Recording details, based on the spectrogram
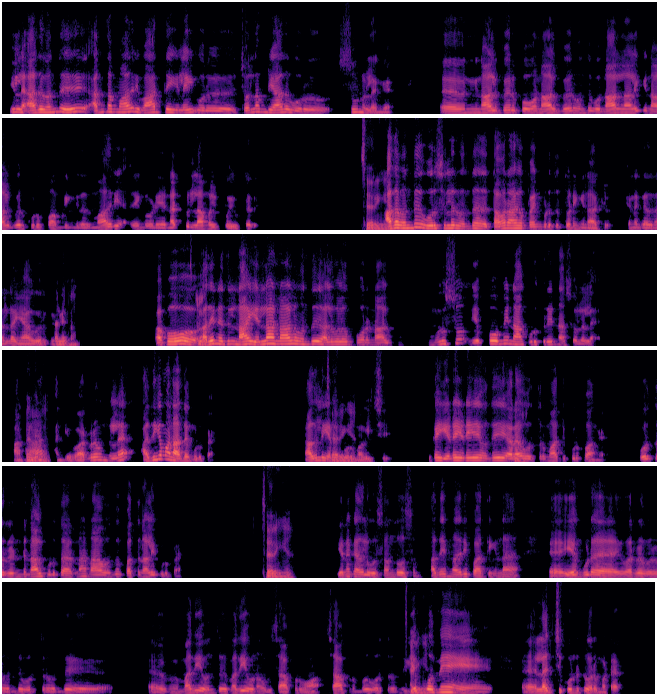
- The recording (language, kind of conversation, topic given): Tamil, podcast, இதைச் செய்வதால் உங்களுக்கு என்ன மகிழ்ச்சி கிடைக்கிறது?
- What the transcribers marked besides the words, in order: drawn out: "அப்போ"; lip smack; drawn out: "எப்பவுமே"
